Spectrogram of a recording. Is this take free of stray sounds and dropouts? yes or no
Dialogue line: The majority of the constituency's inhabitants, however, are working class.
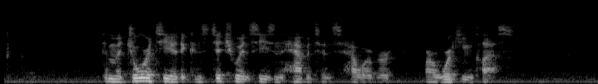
yes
